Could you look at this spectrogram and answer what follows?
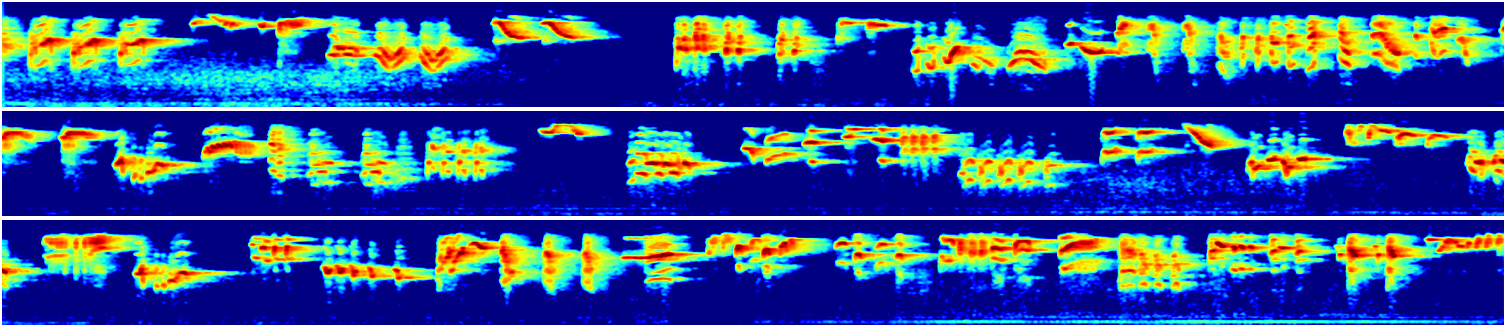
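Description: Chestnut-capped thrush (anis kembang) singing a continuous, rapid stream of varied high chirps, whistles and trills.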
